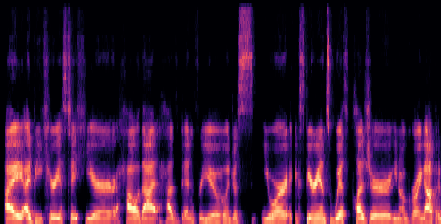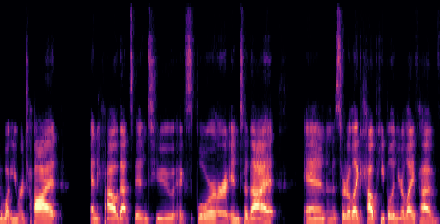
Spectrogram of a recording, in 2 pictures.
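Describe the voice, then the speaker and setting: A woman's voice: deep voice, steady tone, moderate pace, a bit bright. A woman hosting a podcast, asking thoughtful, hesitant questions in a casual interview. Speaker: podcast host.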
